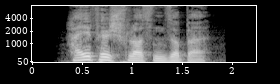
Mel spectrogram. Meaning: shark fin soup
- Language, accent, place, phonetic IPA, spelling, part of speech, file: German, Germany, Berlin, [ˈhaɪ̯fɪʃflɔsn̩ˌzʊpə], Haifischflossensuppe, noun, De-Haifischflossensuppe.ogg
